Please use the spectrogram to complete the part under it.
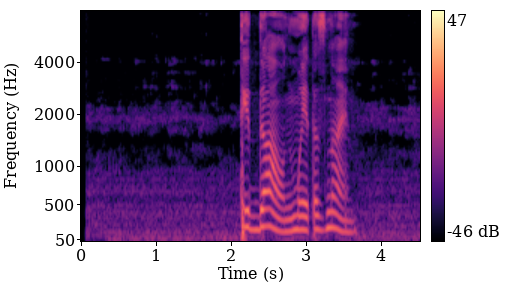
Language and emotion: Russian, angry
